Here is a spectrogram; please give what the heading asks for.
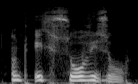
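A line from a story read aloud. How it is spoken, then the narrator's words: Loud angry grumble. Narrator (German): brummte die laute Wut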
